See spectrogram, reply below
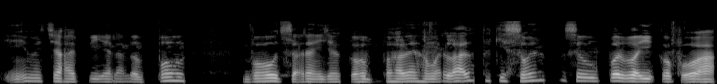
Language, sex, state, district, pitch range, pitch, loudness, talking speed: Bhojpuri, male, Bihar, Gopalganj, 130-155 Hz, 140 Hz, -27 LUFS, 185 wpm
